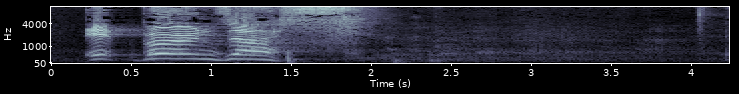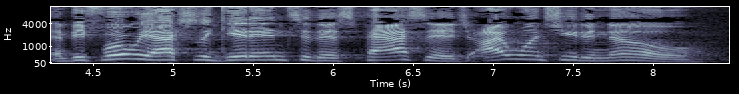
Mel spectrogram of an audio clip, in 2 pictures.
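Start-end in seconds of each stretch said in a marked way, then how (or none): 0.2-2.0 high, pitched-up creature voice. Retelling her reply after you told her the sentence you wrote, use a Sméagol voice. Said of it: "in genuine Schmeagle voice".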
